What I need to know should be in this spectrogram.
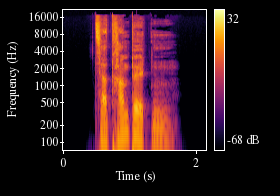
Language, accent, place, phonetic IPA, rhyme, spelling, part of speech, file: German, Germany, Berlin, [t͡sɛɐ̯ˈtʁampl̩tn̩], -ampl̩tn̩, zertrampelten, adjective / verb, De-zertrampelten.ogg
- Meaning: inflection of zertrampeln: 1. first/third-person plural preterite 2. first/third-person plural subjunctive II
